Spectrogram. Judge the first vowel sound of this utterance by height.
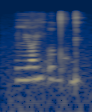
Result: low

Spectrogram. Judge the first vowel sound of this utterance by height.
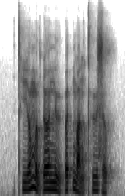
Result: high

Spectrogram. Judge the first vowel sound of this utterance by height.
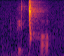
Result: low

